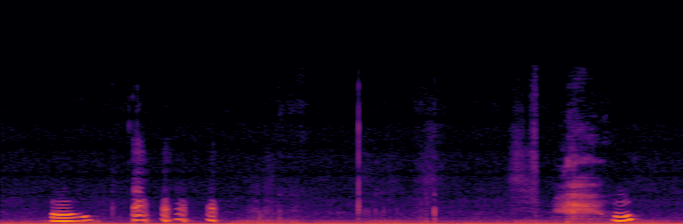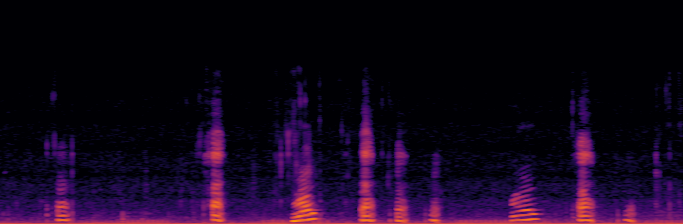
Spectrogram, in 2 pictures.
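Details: Pet house cat answering when spoken to in cat language in a small room: a series of short, clipped meows and chirps between human voice sounds, with a faint low purr underneath.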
